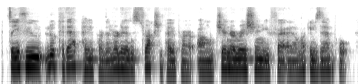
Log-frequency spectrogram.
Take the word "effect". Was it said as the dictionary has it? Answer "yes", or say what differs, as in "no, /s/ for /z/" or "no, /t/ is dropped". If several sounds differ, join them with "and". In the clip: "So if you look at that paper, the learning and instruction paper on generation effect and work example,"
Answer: no, /k/ is dropped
